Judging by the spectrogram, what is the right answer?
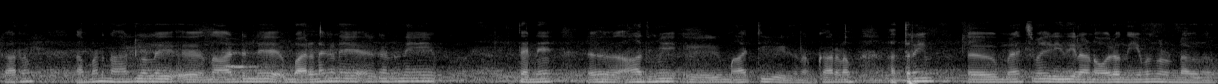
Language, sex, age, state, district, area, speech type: Malayalam, male, 18-30, Kerala, Idukki, rural, spontaneous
